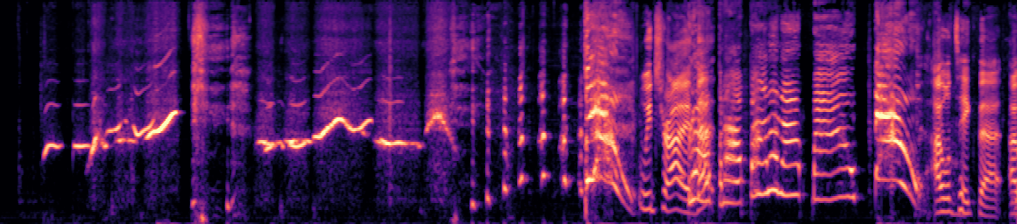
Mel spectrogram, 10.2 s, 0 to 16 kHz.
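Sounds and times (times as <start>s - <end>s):
two people whistling a cartoon theme tune: 0.4s - 1.9s, 2.6s - 4.5s
laughter: 4.4s - 8.2s
speech: 6.4s - 7.7s, 9.3s - 10.1s.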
